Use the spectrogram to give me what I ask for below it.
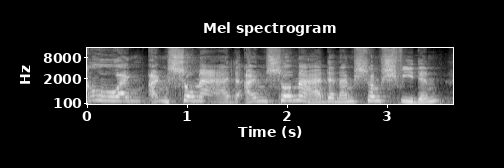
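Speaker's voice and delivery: lightly hammed Swedish accent complaining; mock angry Swede. To chat, imitating an angry Swede in a mock Swedish accent. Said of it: "when a Scandinavian person gets mad".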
